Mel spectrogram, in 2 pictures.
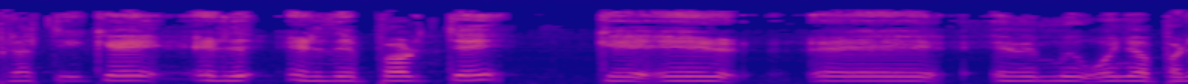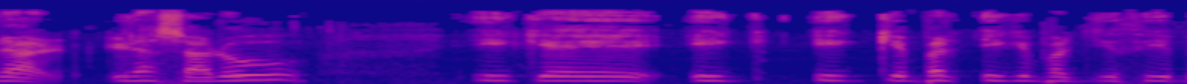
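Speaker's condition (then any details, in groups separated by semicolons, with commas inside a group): Down syndrome; from birth, extra chromosome 21, age 19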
